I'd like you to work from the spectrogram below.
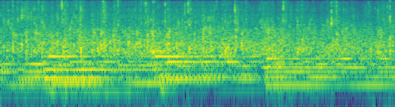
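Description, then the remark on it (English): An audience claps for its lay pastors, loudly and continuously for the full stretch, a dense crackle of many hands over steady, sustained organ-like chords that shift pitch partway through. “Clap for my lay pastors.”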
